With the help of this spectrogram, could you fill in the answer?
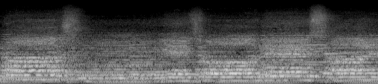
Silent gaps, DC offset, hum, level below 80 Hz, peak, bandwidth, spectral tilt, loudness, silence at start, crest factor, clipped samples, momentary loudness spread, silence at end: none; under 0.1%; none; -42 dBFS; -4 dBFS; 17 kHz; -4.5 dB/octave; -17 LUFS; 0 s; 14 dB; under 0.1%; 6 LU; 0 s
